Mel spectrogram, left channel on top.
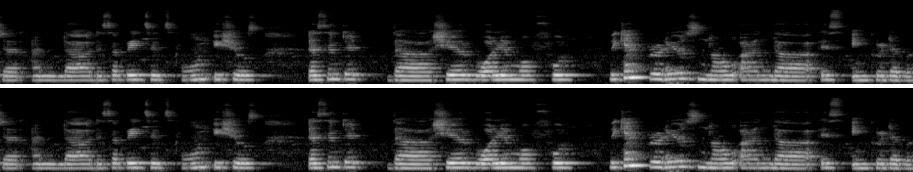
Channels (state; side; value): identical; both; correlation 1.00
